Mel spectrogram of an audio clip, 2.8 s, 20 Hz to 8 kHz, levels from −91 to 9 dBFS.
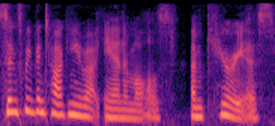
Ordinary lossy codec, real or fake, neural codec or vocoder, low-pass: MP3, 64 kbps; fake; codec, 16 kHz, 1.1 kbps, Voila-Tokenizer; 7.2 kHz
